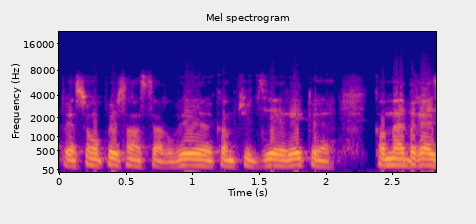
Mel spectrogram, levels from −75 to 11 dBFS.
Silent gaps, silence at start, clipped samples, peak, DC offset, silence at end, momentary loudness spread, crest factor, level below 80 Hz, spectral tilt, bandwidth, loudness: none; 0 s; under 0.1%; 0 dBFS; 0.2%; 0 s; 7 LU; 10 dB; -50 dBFS; -6 dB/octave; 7.6 kHz; -12 LUFS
